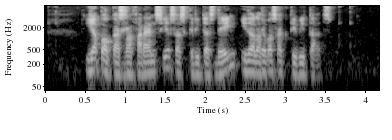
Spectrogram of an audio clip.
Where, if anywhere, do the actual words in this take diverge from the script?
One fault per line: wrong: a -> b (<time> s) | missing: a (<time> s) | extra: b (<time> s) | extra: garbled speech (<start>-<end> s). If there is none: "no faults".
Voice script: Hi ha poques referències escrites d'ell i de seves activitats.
no faults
